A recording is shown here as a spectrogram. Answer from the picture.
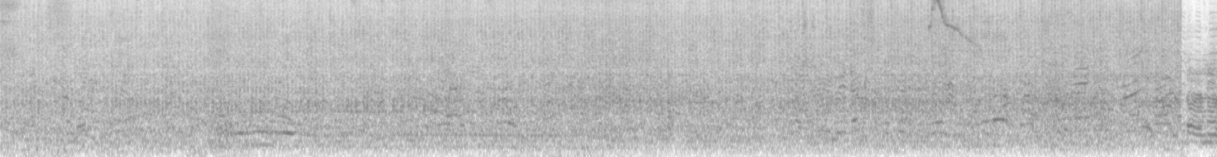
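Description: Heavy recovery truck with its engine running as it drives past, with people talking around it.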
